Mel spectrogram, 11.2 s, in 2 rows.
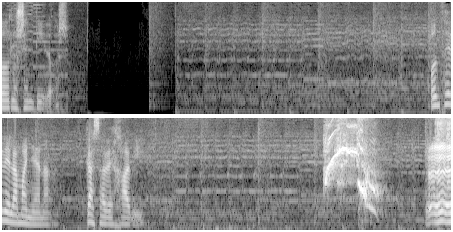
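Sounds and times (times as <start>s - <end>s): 
speech: 0.0s - 0.9s, 5.4s - 7.5s, 10.9s - 11.2s
person screaming: 9.6s - 11.2s.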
